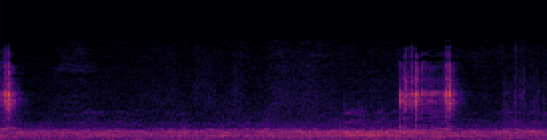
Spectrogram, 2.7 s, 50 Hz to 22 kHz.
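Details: Greater white-fronted geese gathering at their evening roost on Miyajima-numa marsh in Bibai, Hokkaido, 11 April 2016, around 15,000 birds between 18:00 and 18:30. Distant, steady wall of high, overlapping yelping calls from the huge flock.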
